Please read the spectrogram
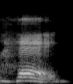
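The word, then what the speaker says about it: הא: letter and, for example, hey. One is a guttural, the other one is a very smooth H sound.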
